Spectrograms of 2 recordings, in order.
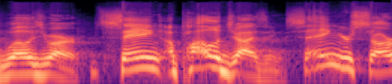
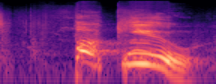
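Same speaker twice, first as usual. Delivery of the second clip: imitated angry insult; 11 semitones higher than usual. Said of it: "looks me right in the eyes and goes".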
